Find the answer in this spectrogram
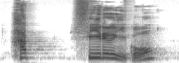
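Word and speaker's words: הסיר: 이 손 밑에서 가시나무 타는 소리라고 돼 있는데 왜 이렇게 돼 있냐면 솥이라는 단어랑 가시나무라는 단어가 발음이 유사합니다. 솥은 핫시르이고 가시나무는 핫시림이에요.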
